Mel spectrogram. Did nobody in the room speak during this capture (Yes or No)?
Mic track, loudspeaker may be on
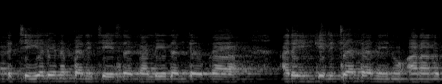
Yes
